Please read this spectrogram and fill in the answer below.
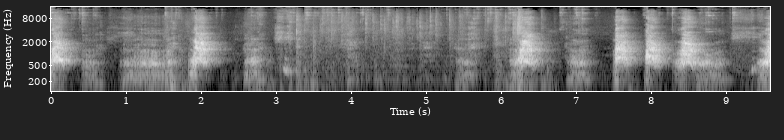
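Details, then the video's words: A pet dog named Charlie keeps barking at his own reflection one night, as if at an intruder; an irregular run of many barks, some loud and sharp, others softer, mixed with growly grumbling. "Dog barking at his own reflection"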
